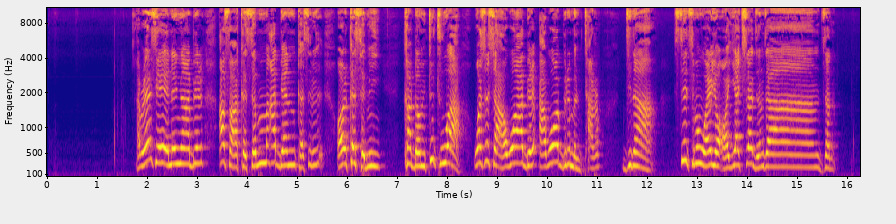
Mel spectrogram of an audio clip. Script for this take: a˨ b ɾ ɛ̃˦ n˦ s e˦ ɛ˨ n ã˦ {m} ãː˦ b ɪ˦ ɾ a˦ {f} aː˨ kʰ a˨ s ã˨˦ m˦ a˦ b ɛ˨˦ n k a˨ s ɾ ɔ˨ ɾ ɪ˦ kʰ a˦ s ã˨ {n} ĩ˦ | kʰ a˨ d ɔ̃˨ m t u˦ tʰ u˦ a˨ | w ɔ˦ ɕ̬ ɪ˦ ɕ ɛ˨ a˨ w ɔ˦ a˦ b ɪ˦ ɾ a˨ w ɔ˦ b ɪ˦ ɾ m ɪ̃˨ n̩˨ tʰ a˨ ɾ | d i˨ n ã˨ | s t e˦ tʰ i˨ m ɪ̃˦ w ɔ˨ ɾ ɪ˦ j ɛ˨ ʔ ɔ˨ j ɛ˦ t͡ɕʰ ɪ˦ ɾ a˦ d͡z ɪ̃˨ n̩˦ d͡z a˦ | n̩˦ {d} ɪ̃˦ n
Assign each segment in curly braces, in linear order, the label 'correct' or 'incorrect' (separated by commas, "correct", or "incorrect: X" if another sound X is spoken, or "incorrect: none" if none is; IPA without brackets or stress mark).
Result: incorrect: ɲ, correct, incorrect: m, incorrect: d͡z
